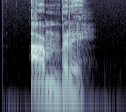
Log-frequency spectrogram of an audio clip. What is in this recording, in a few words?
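hungry, Spanish, male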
